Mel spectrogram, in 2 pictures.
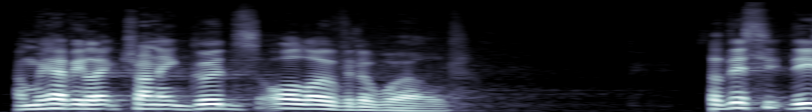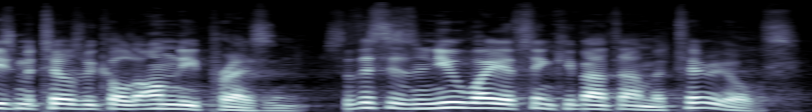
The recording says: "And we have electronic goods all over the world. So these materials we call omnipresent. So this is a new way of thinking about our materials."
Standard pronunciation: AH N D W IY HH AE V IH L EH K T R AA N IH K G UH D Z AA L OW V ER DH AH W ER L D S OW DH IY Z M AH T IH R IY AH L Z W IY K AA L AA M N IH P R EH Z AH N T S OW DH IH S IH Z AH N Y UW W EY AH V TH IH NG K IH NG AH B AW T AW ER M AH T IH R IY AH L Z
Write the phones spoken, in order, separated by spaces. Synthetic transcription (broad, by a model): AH N W IY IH V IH L EH K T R AA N IH K G UH D Z AA L OW V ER DH AH W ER L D S OW DH IY Z M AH T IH R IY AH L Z W IY K AA L AA M N IH P R EH Z AH N T S OW DH IH S IH Z AH N Y UW W EY AH V TH IH NG K IH NG AH B AW T AW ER M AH T IH R IY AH L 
